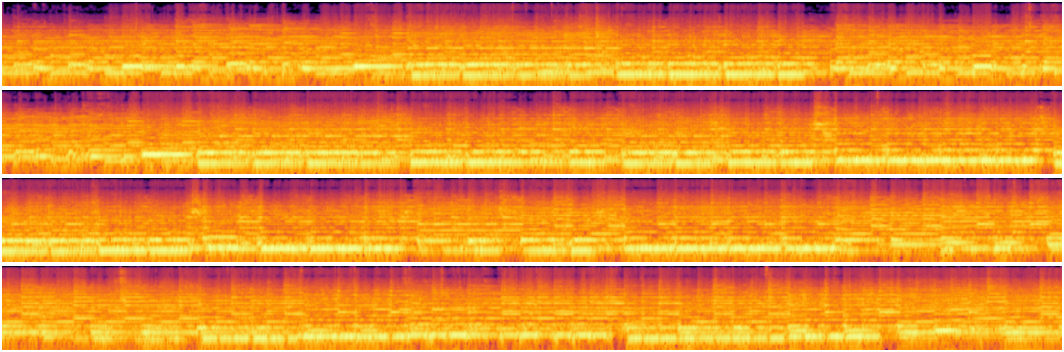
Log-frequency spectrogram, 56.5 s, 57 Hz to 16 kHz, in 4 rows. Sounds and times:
Acoustic guitar: 0.0 - 56.5
Strum: 0.0 - 56.5.

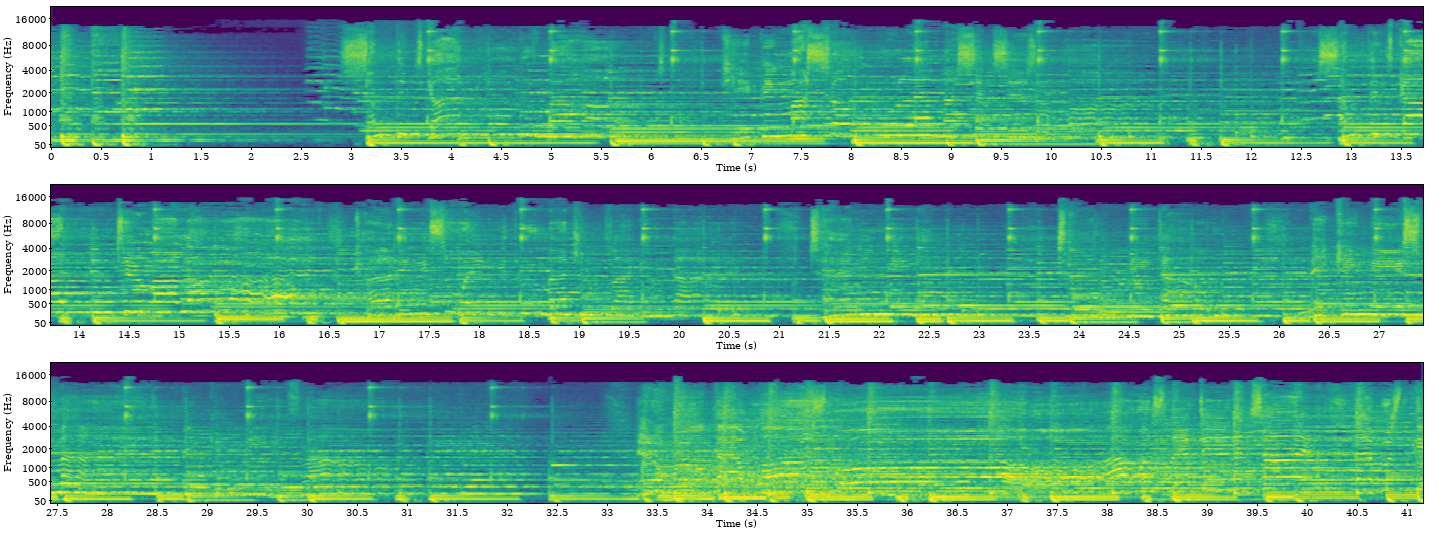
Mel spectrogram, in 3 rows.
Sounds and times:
Soul music: 0.0 - 41.1.

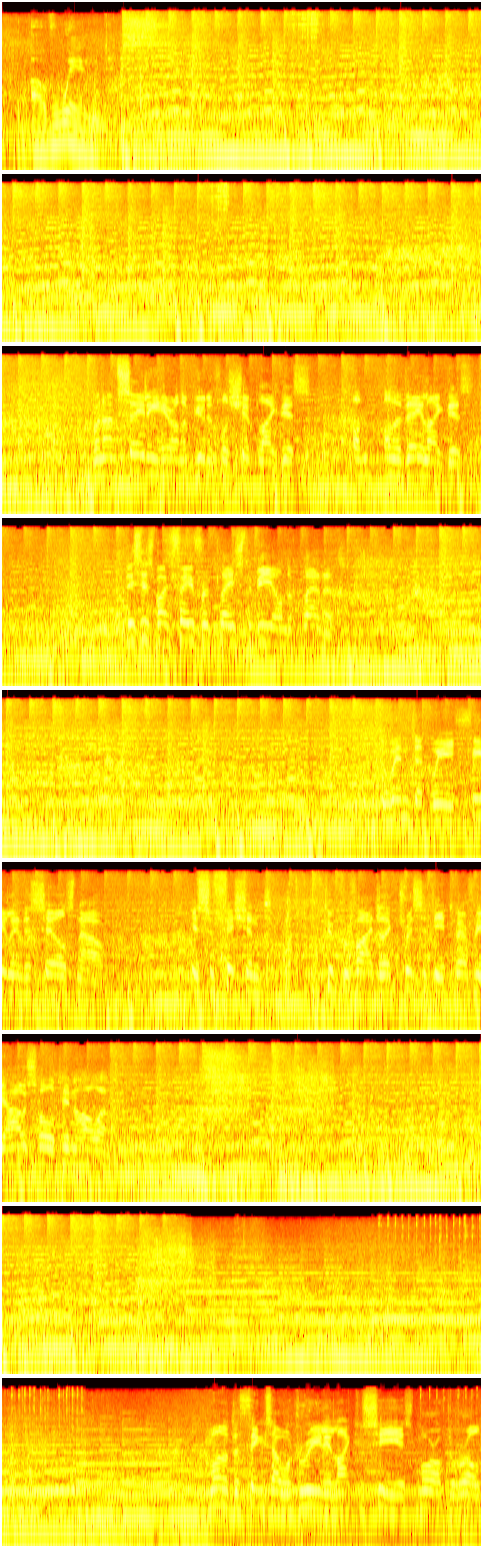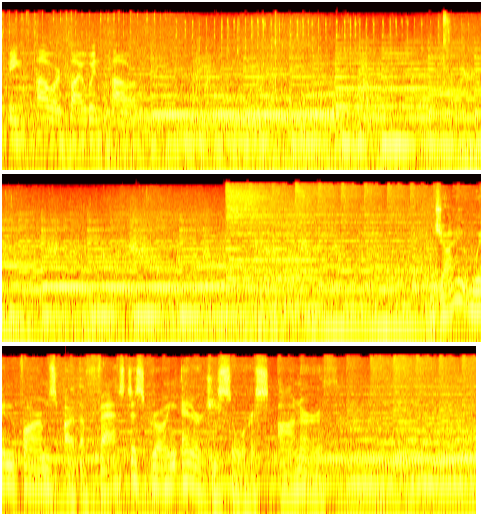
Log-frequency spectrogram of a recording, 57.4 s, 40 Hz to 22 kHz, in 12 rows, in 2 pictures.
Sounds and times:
Music: 0.0 - 57.4
Speech: 0.3 - 1.2, 10.5 - 14.3, 15.6 - 17.8, 27.2 - 29.8, 40.4 - 44.4, 52.2 - 56.0.

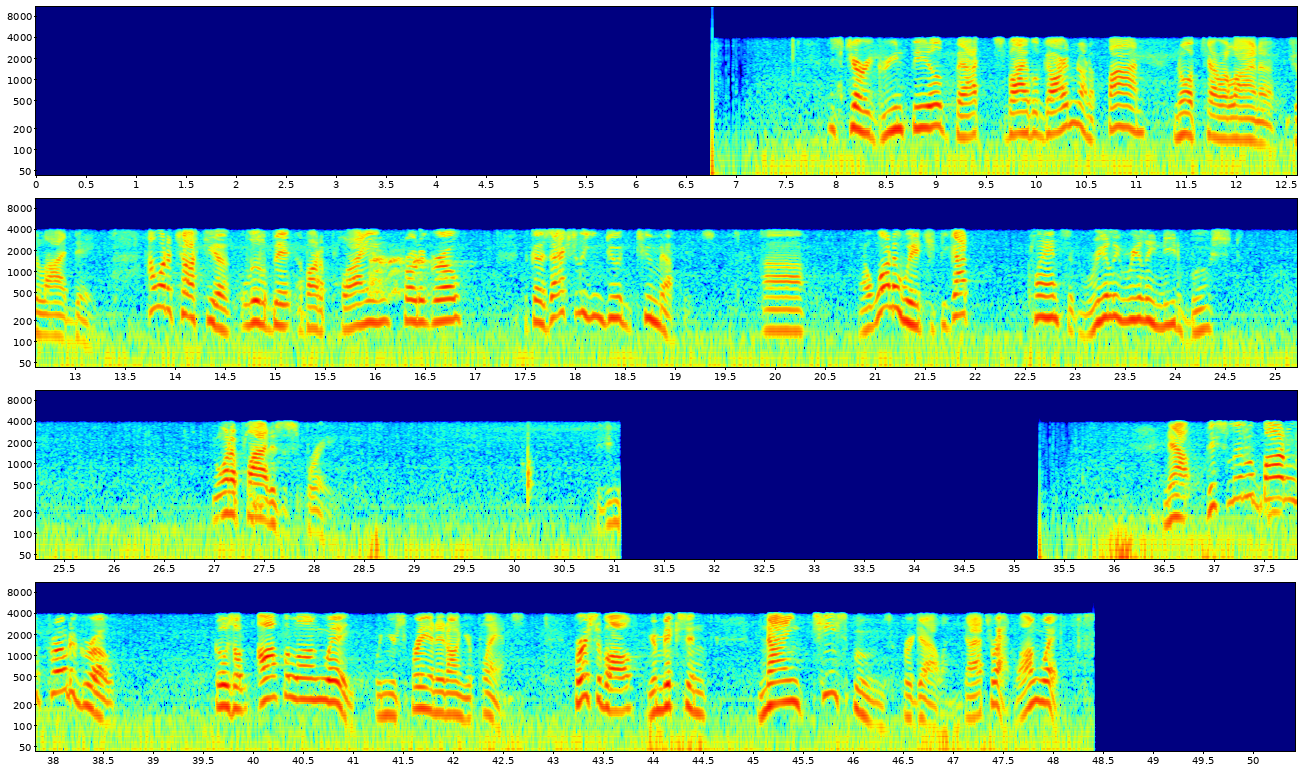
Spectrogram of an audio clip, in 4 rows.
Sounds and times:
Speech: 7.9 - 24.7, 27.0 - 28.3, 30.8 - 31.1, 36.5 - 38.7, 39.6 - 48.2.

